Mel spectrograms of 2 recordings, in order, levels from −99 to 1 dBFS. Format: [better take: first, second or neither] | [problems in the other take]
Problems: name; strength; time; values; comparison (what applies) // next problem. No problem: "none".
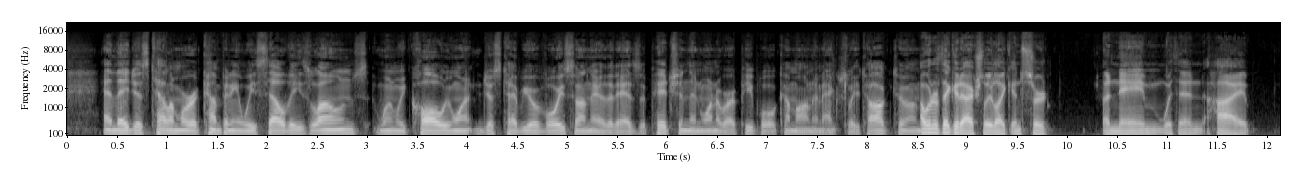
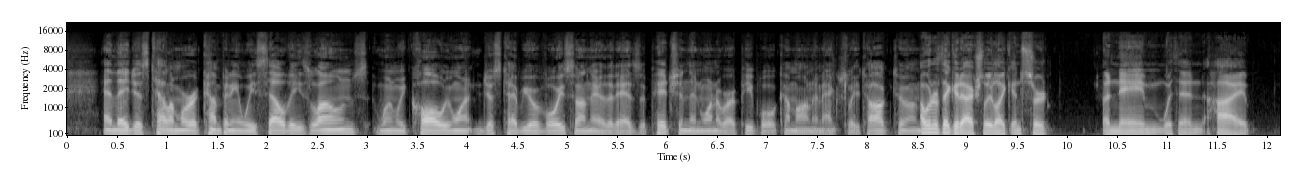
neither | none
